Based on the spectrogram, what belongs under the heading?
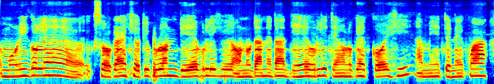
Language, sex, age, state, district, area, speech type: Assamese, female, 45-60, Assam, Dhemaji, urban, spontaneous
